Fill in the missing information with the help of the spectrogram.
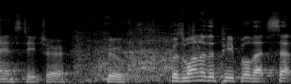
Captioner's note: audience laughs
